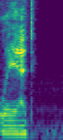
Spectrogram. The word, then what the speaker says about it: lead: actually steel and also it actually is pronounced lead now we've got a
